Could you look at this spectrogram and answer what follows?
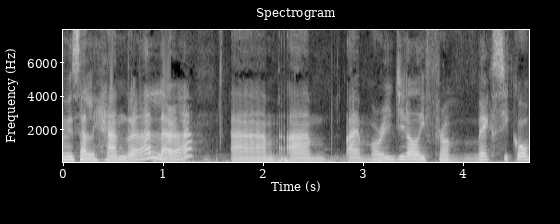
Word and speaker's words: Alejandra: Is Alejandra? That's how you pronounce it? Okay. Yes, perfect.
